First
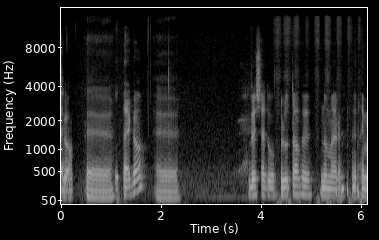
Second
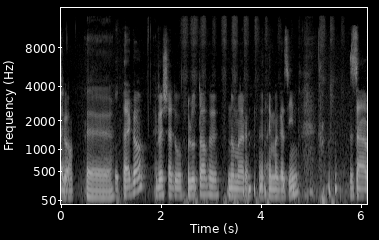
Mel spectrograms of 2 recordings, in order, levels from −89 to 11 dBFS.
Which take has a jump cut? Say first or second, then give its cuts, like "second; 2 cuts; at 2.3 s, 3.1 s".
second; 1 cut; at 1.9 s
